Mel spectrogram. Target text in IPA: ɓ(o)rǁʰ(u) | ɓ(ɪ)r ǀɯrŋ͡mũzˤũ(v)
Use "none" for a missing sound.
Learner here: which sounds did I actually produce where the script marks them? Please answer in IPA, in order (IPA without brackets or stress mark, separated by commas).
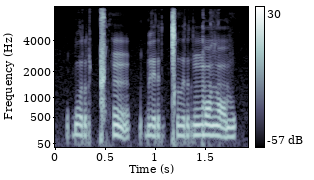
o, ũ, ɪ, v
